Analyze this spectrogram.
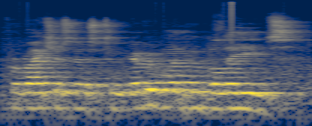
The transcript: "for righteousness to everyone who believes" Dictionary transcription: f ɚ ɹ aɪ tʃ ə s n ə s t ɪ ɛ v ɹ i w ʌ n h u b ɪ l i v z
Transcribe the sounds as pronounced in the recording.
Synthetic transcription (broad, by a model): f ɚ ɹ aɪ tʃ ə s n ə s t ɪ ɛ v ɹ i w ʌ n h u b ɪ l i v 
